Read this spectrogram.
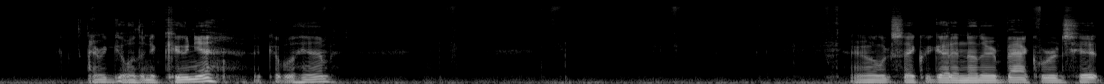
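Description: Trading cards slide and rustle softly as they are flipped through by hand.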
